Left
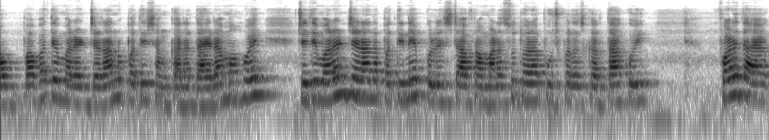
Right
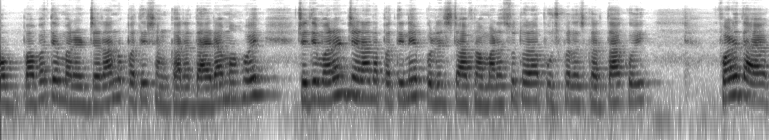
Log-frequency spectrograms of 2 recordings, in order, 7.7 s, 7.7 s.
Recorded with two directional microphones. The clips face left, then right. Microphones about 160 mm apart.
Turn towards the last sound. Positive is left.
turn(degrees=-20)  # may be behind; listen again after turning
